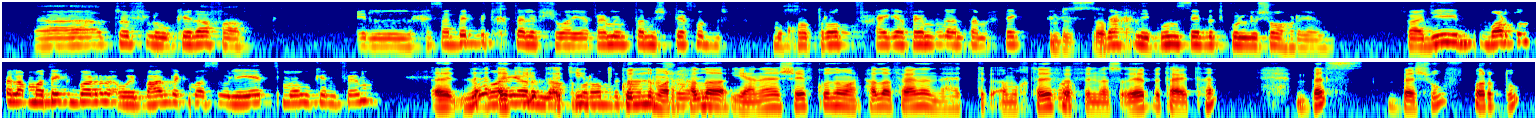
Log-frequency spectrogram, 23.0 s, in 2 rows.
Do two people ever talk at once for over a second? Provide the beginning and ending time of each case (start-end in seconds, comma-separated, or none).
15.0-16.8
